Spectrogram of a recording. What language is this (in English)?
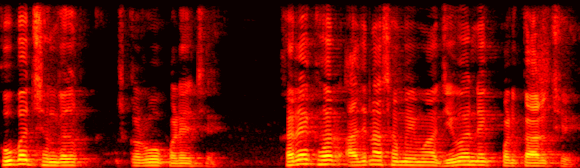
Gujarati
